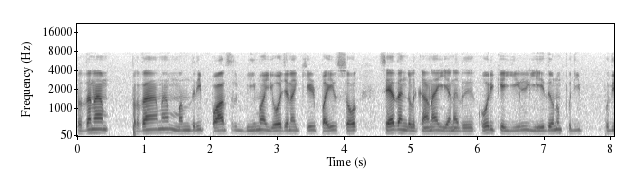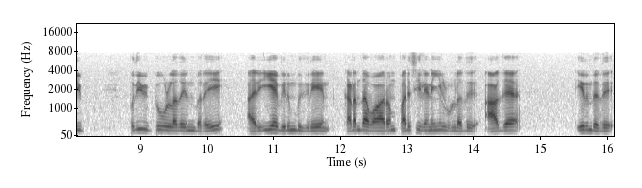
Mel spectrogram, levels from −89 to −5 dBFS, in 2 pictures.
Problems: constant background noise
